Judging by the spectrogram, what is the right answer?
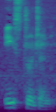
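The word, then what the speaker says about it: oestrogen: Starts with an O but is actually pronounced estrogen.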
